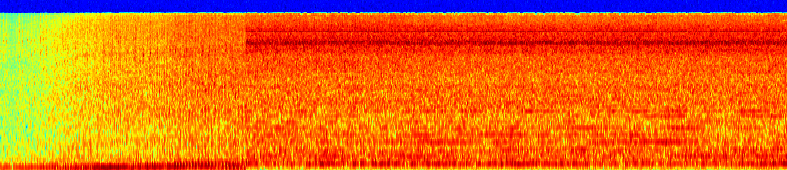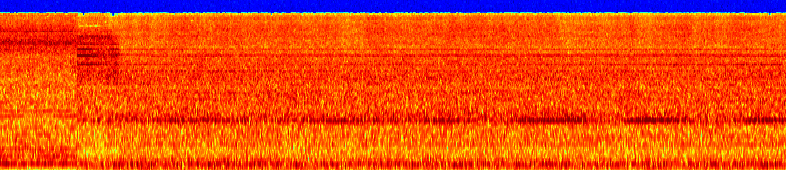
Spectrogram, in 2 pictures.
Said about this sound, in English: It's about the constant drone of jet engines as they whine up during a heady turn and you listening for problems as you're ascending to flight altitude.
